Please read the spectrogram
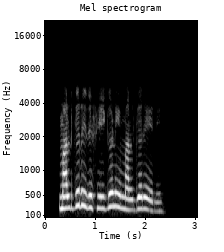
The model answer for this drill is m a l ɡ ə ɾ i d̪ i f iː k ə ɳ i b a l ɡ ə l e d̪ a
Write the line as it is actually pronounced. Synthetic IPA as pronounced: m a l ɡ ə ɾ i d̪ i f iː ɡ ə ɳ i m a l ɡ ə ɾ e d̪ i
